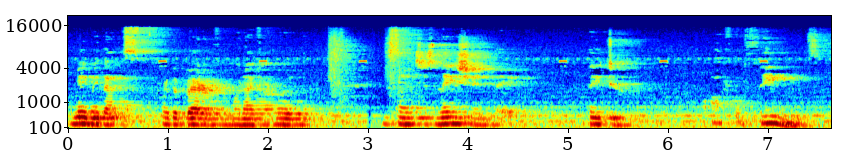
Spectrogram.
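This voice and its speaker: A woman playing a devout, frightened spacefarer stranded alone, speaking in halting, faltering phrases in a science fiction audio drama. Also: fairly low pitch, little pitch movement. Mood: bleak, fearful. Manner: halting, breathy, faltering delivery with broken phrases. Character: stranded female spacefarer, devout, terrified, recording her last hours. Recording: distant, noisy, cavernous echo with long reverb.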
